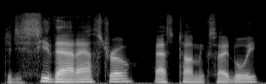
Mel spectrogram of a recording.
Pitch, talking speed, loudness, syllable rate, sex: 110 Hz, 180 wpm, -21 LUFS, 5.4 syllables/s, male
